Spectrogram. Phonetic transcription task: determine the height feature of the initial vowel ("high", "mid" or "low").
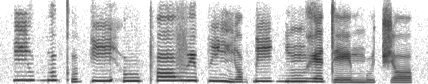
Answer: high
